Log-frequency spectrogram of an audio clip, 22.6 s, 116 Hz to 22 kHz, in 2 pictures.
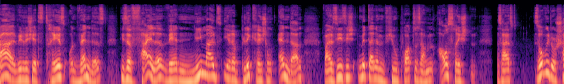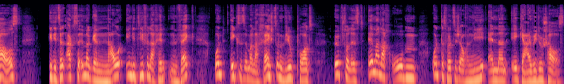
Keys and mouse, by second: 0.7-11.5 middle drag, 15.8 click, 16.0-18.1 drag, 18.9-20.6 drag, 21.1-21.8 middle drag.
